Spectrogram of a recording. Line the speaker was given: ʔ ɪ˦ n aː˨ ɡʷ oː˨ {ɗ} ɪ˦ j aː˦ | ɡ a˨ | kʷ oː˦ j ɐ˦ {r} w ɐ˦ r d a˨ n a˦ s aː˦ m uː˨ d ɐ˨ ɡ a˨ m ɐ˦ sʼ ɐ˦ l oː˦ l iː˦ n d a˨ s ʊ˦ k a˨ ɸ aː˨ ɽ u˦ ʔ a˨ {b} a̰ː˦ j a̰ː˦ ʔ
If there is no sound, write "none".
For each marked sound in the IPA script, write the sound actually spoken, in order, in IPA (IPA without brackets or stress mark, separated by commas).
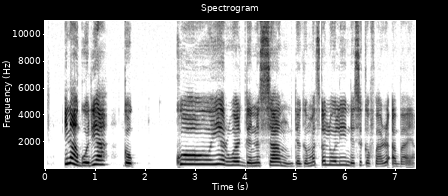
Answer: d, r, b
